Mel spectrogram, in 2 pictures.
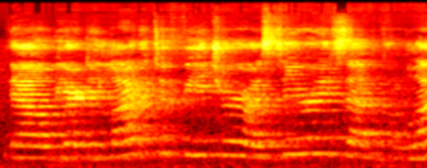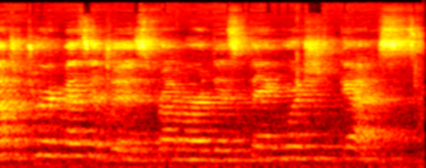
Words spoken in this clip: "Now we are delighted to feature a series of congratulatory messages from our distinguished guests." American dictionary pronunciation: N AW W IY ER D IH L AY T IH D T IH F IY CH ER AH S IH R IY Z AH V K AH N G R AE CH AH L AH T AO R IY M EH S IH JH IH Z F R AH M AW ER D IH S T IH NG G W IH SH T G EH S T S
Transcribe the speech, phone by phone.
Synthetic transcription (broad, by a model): N AW W IY ER D IH L AY T IH D T IH F IY CH ER AH S IH R IY Z AH V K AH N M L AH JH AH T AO R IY M EH S IH JH IH Z F R AH M AW ER D IH S T IH NG G W IH SH T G EH S T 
